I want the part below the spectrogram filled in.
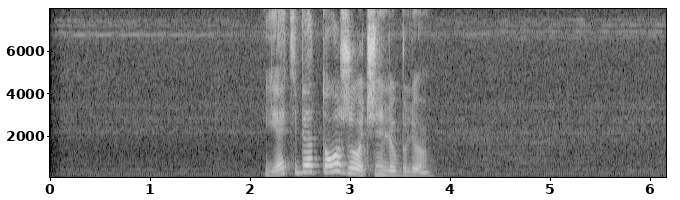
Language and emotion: Russian, positive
